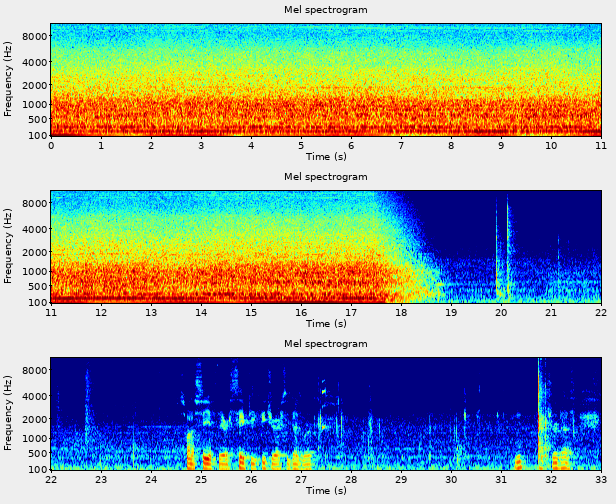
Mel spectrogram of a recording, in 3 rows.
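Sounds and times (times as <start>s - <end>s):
lawn mower motor whirring: 0.0s - 18.8s.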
